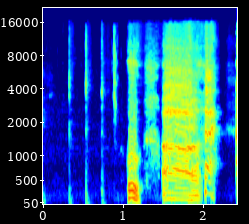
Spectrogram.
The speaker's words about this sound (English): Let it out, coach. Go ahead and cough. It's okay.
